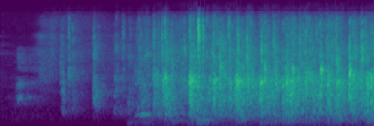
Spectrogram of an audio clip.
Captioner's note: applause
